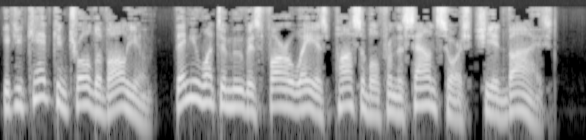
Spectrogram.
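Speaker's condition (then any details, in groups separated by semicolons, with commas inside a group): No condition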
